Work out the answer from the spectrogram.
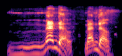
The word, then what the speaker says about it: Mendel: It begins with M. Six letters, and it rhymes with Handel. Dixian, yeah? And his name was not Handel, but Mendel, right?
